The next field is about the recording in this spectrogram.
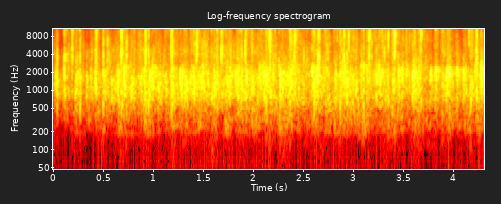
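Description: Audience applause for a prize winner: a dense, steady round of many hands clapping that holds at an even level throughout, with no talking over it.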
